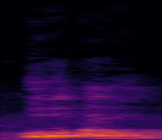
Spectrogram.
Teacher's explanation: इनका उच्चारण स्थान कंठ और होठ अर्थात गला और होठ की सहायता से बाहर आता है।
